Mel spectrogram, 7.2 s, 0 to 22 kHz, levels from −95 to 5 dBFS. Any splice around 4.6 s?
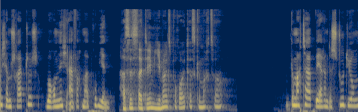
no; 2 cuts; at 2.3 s, 5.8 s

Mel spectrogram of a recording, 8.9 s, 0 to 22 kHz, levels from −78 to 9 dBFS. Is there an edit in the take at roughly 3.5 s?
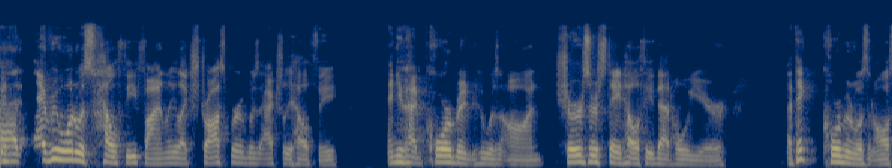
no; 0 cuts

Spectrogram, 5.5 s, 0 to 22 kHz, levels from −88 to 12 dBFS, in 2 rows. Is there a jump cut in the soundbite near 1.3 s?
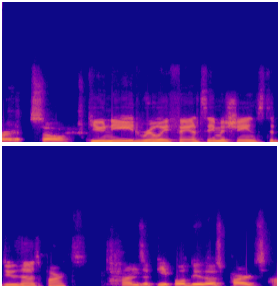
no; 1 cut; at 3.7 s

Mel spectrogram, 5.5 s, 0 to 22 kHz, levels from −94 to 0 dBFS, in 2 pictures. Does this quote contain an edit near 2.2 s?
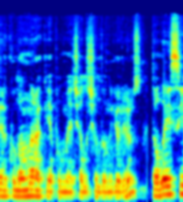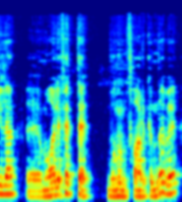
no; 0 cuts

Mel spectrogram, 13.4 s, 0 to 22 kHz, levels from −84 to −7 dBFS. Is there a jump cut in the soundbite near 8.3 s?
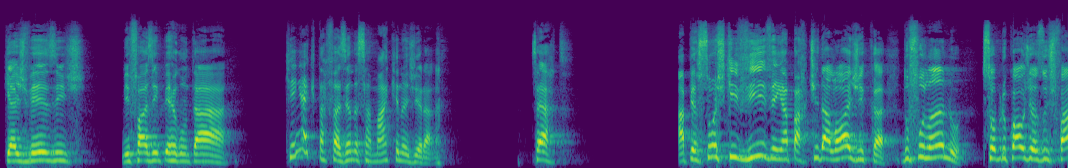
yes; 1 cut; at 8.3 s

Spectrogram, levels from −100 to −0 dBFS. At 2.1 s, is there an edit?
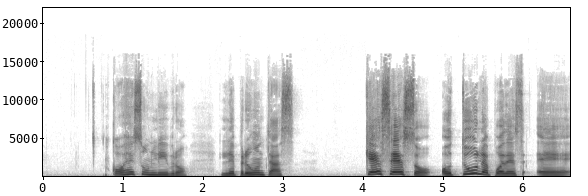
yes; 1 cut; at 2.1 s

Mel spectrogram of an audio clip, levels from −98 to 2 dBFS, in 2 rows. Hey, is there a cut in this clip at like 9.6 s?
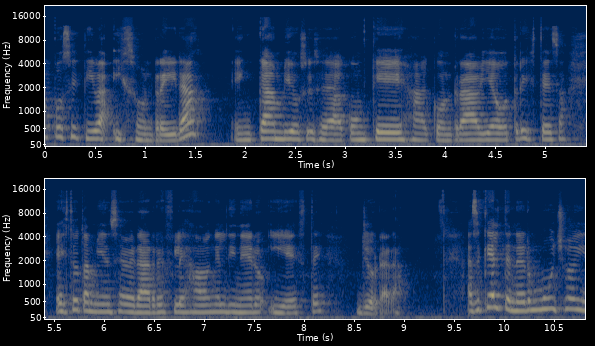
no; 0 cuts

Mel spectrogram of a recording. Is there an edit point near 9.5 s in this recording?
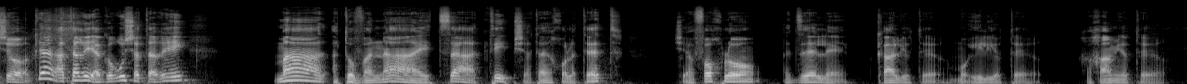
no; 0 cuts

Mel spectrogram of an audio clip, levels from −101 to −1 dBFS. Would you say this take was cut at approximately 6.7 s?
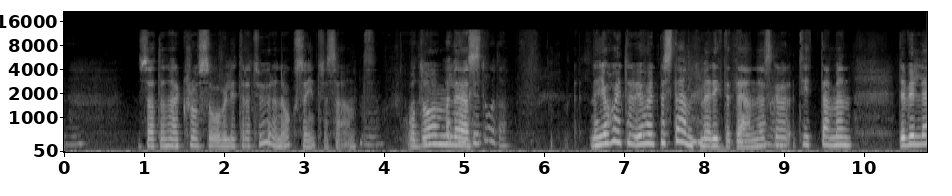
no; 0 cuts

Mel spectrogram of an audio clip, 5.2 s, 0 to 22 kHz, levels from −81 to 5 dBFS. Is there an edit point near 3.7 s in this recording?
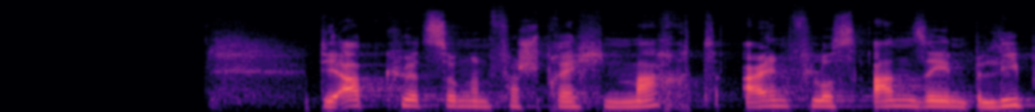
no; 1 cut; at 1.5 s

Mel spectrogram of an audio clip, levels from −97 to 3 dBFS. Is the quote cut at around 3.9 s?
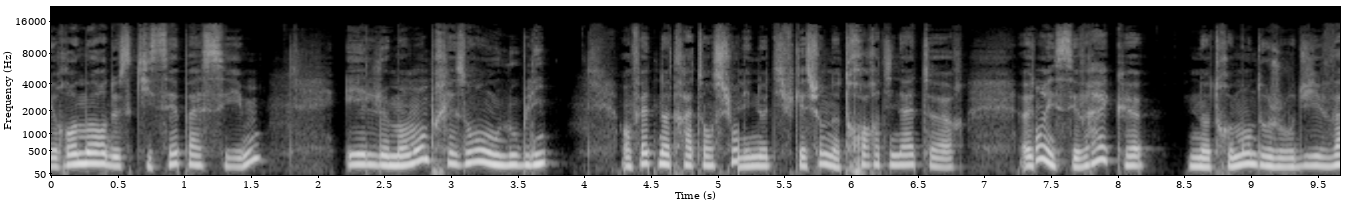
no; 2 cuts; at 5.2 s, 7.4 s

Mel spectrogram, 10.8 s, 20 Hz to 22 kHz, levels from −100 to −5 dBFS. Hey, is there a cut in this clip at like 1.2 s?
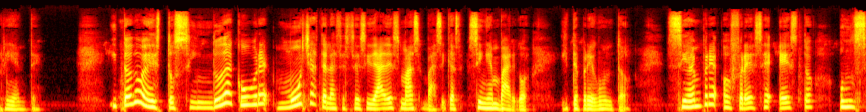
no; 0 cuts

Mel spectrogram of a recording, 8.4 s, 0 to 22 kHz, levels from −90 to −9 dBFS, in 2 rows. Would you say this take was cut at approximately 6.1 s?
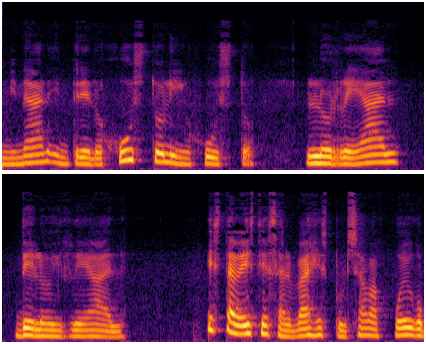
yes; 1 cut; at 6.1 s

